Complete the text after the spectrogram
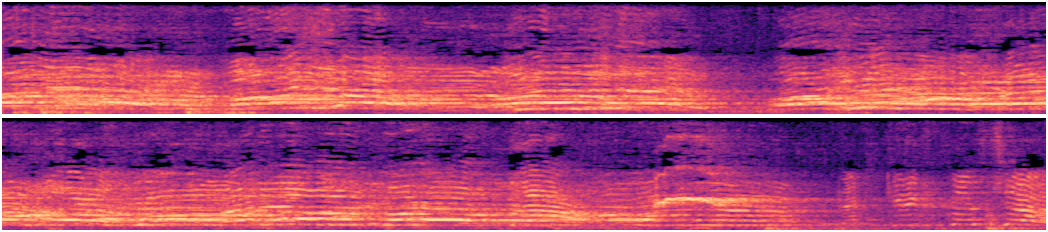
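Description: Several women and children sing together through loudspeakers.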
